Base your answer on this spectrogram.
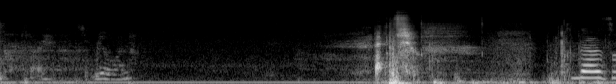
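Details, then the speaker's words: Sneeze recorded on a webcam: quiet room hum, then a single loud, sharp burst of air at about four seconds, followed by brief voicing. "I gotta sneeze. Sorry."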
